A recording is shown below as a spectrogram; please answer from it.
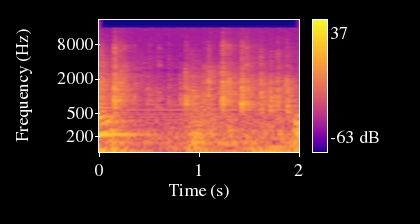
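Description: Typing on a computer keyboard: a few separate keystrokes, including backspacing over characters.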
